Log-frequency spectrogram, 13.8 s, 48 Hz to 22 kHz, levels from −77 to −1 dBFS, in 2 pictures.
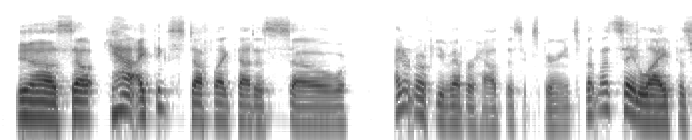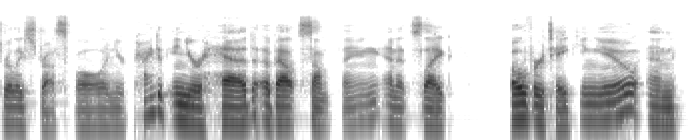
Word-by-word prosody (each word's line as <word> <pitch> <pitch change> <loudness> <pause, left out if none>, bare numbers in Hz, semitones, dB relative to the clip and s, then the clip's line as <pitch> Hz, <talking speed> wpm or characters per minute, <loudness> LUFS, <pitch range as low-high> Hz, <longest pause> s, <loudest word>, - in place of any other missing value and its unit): Yeah, 135 -2 +6
so, 130 +2 +3
yeah. 170 +4 +1
I 140 - +3
think 200 +9 -8
stuff 125 -11 -1
like 120 -2 -1
that 110 -1 0
is 105 0 -6
so 105 0 -3 0.4
I 170 - -2
don't 205 - -7
know 155 - -1
if 140 -2 -5
you've 110 -2 -5
ever 105 -3 -2
had 95 0 -10
this - - -15
experience, 95 +2 -12
but 145 +2 -6
let's 195 0 -7
say 180 -6 +5
life 110 -2 +4
is 115 -3 -8
really 100 -2 -2
stressful, 90 -2 -7
and 95 0 -9
you're, 95 -2 -12
kind 155 +5 -9
of, 175 - 0
in 120 -1 +2
your 105 -2 +3
head 105 0 +3
about 105 -2 +3
something, 105 +4 -6
and 110 -2 -6
it's, 100 - -8
like, 90 -2 0 0.6
overtaking 120 -1 +2
you, 135 +10 +1
and 100 -2 -4
110 Hz, 180 wpm, -25 LUFS, 100-130 Hz, 0.6 s, Yeah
